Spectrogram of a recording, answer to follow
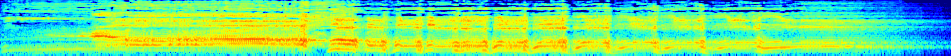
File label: nooooohohohohoho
